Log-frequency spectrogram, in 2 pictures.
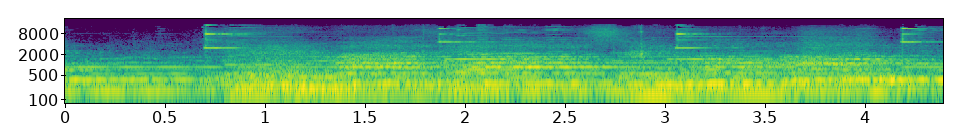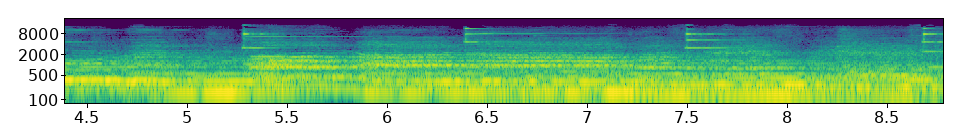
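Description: Children's choir singing a Christmas song, with sustained melodic lines over low held notes from an electronic keyboard accompaniment.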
